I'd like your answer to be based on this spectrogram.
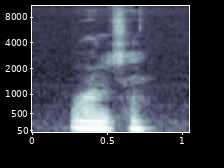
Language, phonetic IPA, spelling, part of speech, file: Polish, [ˈwɔ̃n͇t͡ʃɛ], łącze, noun, LL-Q809 (pol)-łącze.wav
